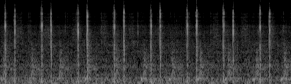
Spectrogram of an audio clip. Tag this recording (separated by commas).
Tools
